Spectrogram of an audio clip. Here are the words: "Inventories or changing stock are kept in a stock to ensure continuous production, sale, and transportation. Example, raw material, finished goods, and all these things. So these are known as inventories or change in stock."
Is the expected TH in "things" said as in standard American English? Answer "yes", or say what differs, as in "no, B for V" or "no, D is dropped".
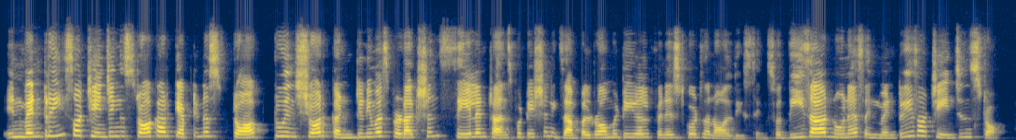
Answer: no, T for TH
